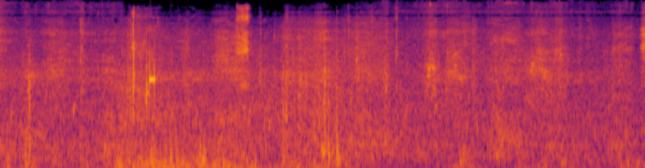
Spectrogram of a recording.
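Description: A fishing reel clicks as its handle is turned.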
